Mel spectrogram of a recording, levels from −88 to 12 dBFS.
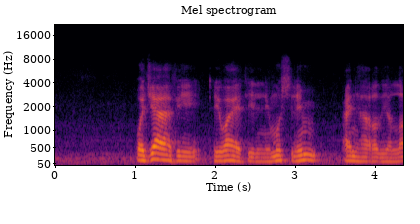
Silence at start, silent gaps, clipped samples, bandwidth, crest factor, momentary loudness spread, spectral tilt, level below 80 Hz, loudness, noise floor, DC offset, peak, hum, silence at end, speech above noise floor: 0 s; none; under 0.1%; 7.8 kHz; 18 dB; 11 LU; -8 dB/octave; -54 dBFS; -24 LUFS; -46 dBFS; under 0.1%; -6 dBFS; none; 0 s; 23 dB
